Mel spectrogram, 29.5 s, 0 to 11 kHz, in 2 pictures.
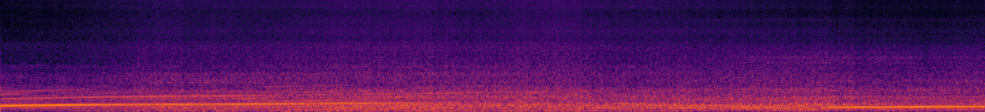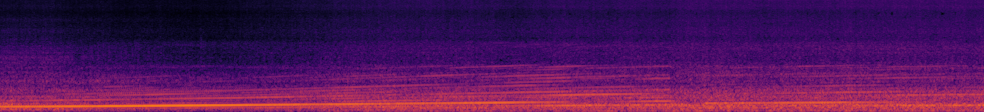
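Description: Porsche 981 Boxster S's flat-six engine heard from inside the cabin while lapping a track. Its note climbs steadily in long pulls under acceleration and drops back in steps between them as it shifts and lifts for corners.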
